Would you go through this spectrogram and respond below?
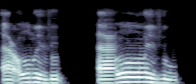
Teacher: zal ini dia tempatnya di ujung lidah, ya, ujung lidah mengenai gigi seri atas. Maka sedikit dikeluarkan kita untuk mengenai gigi seri atas tadi.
